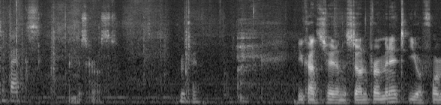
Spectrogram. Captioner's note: none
